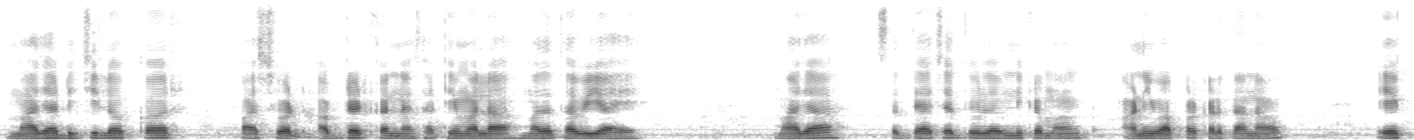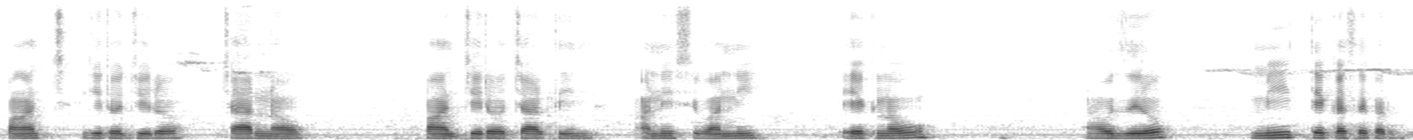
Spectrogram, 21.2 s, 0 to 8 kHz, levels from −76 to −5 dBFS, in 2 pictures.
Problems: constant background noise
